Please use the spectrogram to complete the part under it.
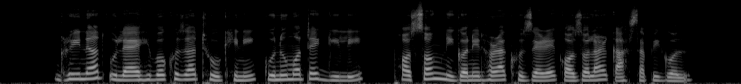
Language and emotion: Assamese, neutral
